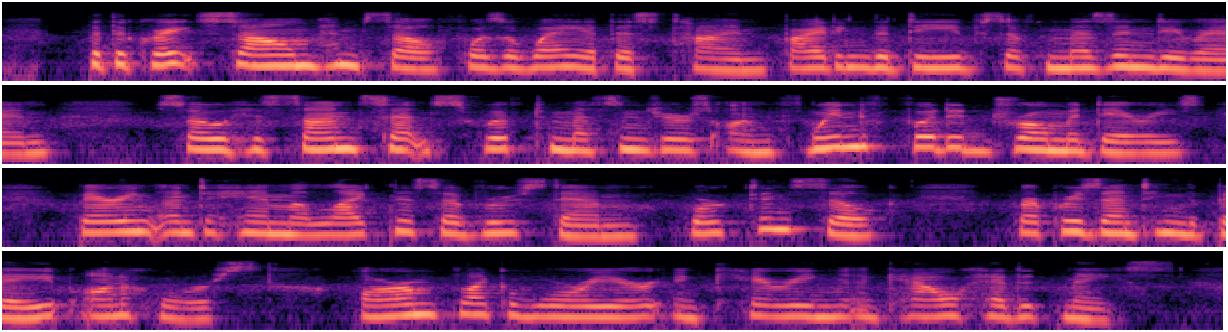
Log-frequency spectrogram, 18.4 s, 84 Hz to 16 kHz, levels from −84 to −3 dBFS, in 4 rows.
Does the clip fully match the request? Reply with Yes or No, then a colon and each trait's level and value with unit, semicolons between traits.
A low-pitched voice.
No: high, 220 Hz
